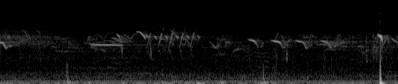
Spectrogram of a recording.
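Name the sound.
bird song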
